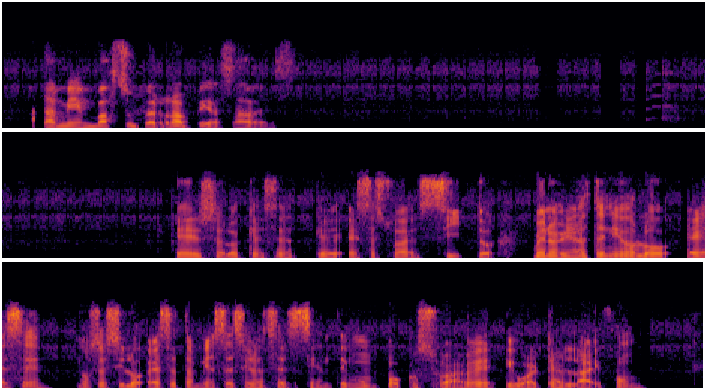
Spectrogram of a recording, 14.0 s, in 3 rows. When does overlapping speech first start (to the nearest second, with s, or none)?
none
